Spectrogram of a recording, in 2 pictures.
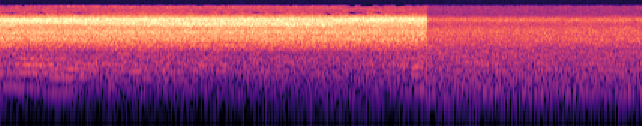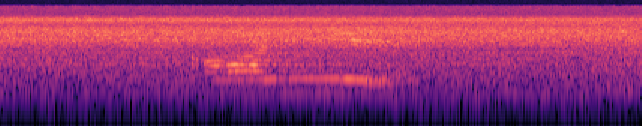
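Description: A steady high hiss of outdoor ambience cuts off suddenly about three seconds in, leaving a quieter room tone with faint voices a couple of seconds later.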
